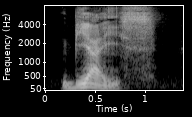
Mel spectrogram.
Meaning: way, manner
- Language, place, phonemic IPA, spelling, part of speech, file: Occitan, Béarn, /bjajs/, biais, noun, LL-Q14185 (oci)-biais.wav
